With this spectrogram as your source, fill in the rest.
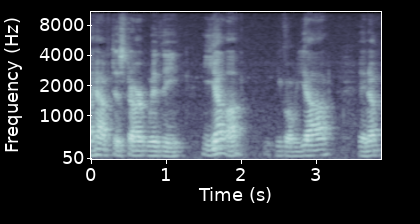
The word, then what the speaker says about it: Ya: So that's Ya. You spell it I-A or Y-A. That's Ya. And when you go up to the top, there's a letter there that looks like a C.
